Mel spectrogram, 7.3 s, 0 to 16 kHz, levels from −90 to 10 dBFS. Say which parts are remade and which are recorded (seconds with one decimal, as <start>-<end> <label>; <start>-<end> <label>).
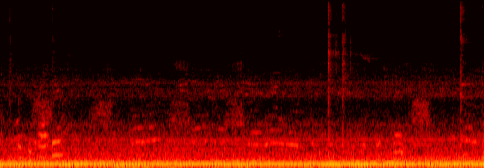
0.0-0.9 recorded; 0.9-1.7 remade; 1.7-5.1 recorded; 5.1-7.3 remade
